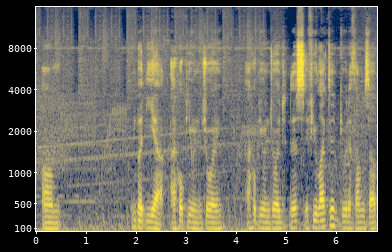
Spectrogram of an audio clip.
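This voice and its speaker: With music in the background, a man talks at a fairly low pitch in a monotone, flat intonation. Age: student. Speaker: music reviewer. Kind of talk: casual video review. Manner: slow; halting, many fillers.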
